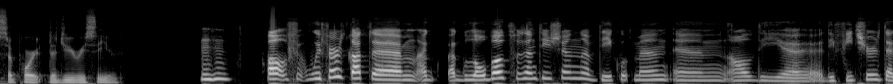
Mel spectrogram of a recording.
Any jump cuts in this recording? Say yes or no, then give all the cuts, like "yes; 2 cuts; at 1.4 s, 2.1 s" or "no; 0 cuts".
no; 0 cuts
